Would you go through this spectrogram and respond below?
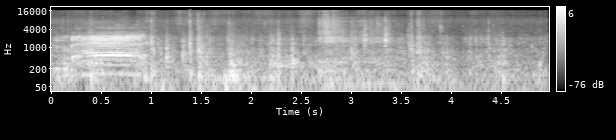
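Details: Bottle-fed lamb at Ewetopia Farms, one of several kept with their mothers and topped up twice daily at a hand-made feeder. A single loud, quavering bleat under a second long opens, then clattering and knocking of the feeder and pen.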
